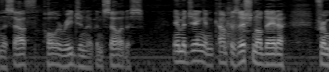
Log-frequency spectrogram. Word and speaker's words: Enceladus: one of those places I recently heard a TV newscaster pronounce it enchiladas our speaker tonight will show you huge ice icy geysers continuously erupting from the south polar region of Enceladus imaging and compositional data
